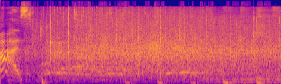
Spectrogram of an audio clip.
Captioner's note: audience cheers and applauds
